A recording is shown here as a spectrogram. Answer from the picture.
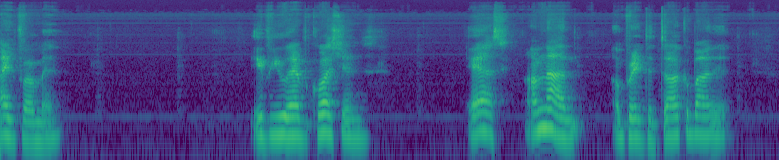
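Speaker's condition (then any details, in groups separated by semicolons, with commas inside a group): ALS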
